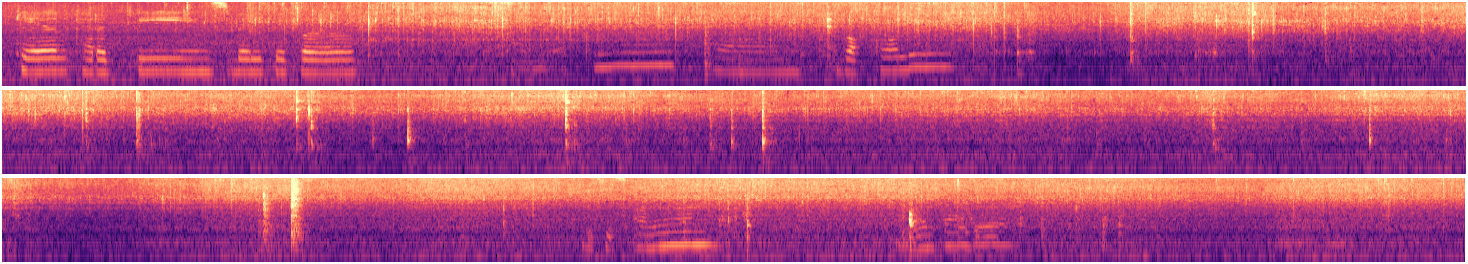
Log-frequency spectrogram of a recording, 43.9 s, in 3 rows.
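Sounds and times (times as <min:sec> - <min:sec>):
food sizzling in frying pan: 0:00.0 - 0:43.9.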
